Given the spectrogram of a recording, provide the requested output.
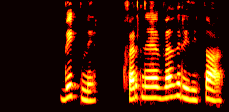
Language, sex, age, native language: Icelandic, female, 13, Icelandic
